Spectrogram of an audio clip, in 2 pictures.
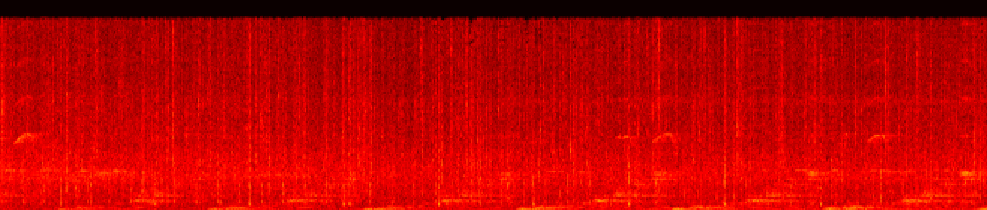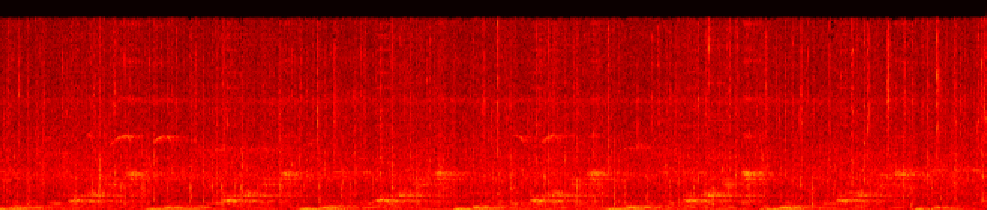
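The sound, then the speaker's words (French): Forest ambience in the forest of Carnoët: a steady, dense outdoor bed with soft, regular dripping or ticking pulses repeating throughout, and no voices. “Ambiance dans la forêt de Carnoë.”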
